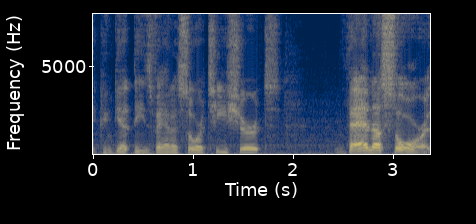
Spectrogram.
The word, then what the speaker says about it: Vanasaur: get these vanasaur t-shirts vanna sore that's how you say it it's like you know connoisseur but vanasar you know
